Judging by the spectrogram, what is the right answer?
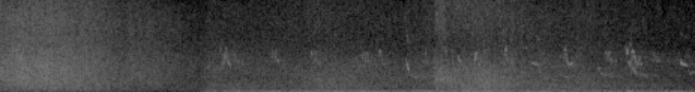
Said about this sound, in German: Blauer Himmel, die Wellen des Mittelmeers schwappen an den Sandstrand des Dor Beach südlich von Haifa.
